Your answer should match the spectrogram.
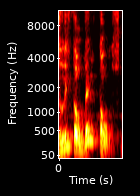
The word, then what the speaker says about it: lethobenthos: say it again letho BOS the word is letho benos baby Am I Wrong Am I Wrong no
